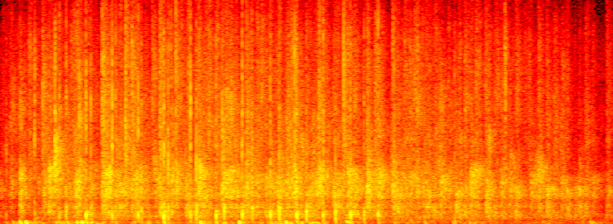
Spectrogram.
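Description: Audience applauding: many hands clapping, starting suddenly and tapering off near the end.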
